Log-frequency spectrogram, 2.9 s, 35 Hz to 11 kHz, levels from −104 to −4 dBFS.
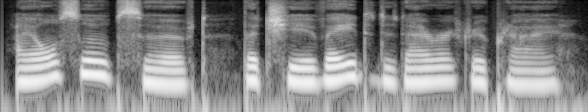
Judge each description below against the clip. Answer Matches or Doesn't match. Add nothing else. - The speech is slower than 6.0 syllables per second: Doesn't match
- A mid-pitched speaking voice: Matches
